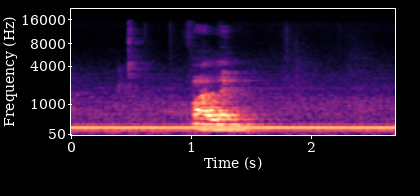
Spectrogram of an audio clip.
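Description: A man speaks briefly, close by.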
